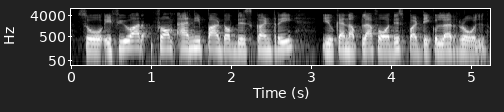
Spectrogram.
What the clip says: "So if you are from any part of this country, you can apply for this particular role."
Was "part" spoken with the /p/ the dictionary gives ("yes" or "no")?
yes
